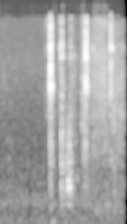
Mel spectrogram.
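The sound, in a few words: cutting ribbon for a handmade card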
